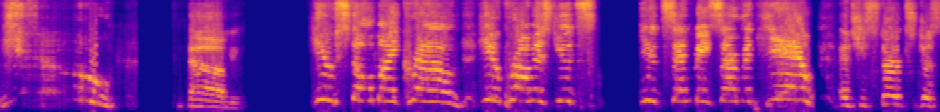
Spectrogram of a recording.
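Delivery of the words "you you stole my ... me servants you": very high, shrill, piercing screech. Voicing a woman slashed across the chest who turns on her attacker: screeching. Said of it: "she screeches at you".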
